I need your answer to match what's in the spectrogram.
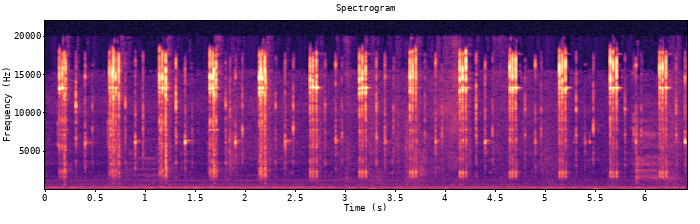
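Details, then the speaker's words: Standard Electric Time GRC dual-motor clock movement during 12-hour correction: crisp light clicks about twice a second over a faint correction-motor hum; correction ratchet stepping the hands normally. "all right so engaging color correction as you can see there the correction motor is active"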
